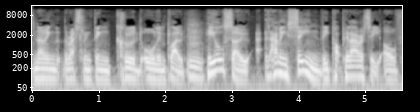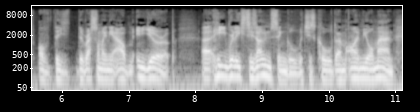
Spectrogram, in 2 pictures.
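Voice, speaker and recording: A man with a London accent and a very deep, low pitch. He talks at a fairly quick pace with lively intonation. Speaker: wrestling podcast co-host. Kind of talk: casual chat.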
